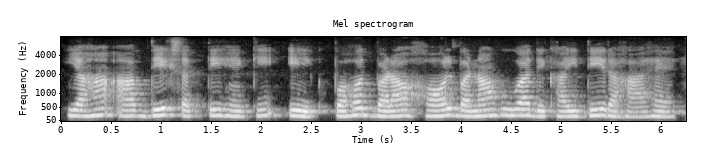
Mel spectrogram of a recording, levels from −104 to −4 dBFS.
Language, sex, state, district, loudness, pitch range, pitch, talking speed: Hindi, female, Uttar Pradesh, Lalitpur, -16 LUFS, 185-215 Hz, 195 Hz, 155 wpm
